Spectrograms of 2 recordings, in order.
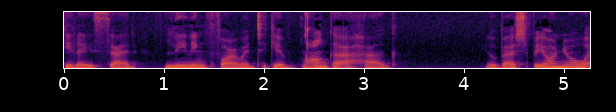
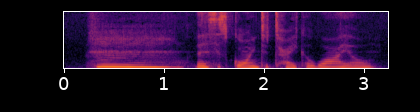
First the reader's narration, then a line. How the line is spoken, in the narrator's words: Henny sighed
